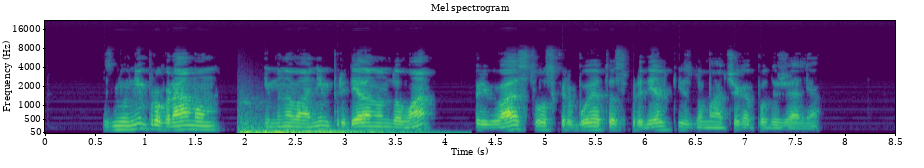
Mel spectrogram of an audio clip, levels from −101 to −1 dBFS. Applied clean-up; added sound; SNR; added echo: none; Boom; 1 dB; none.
